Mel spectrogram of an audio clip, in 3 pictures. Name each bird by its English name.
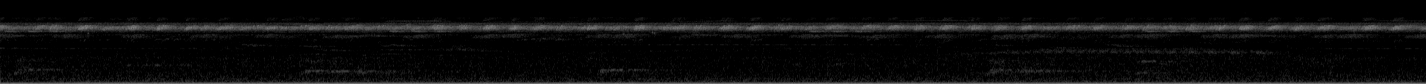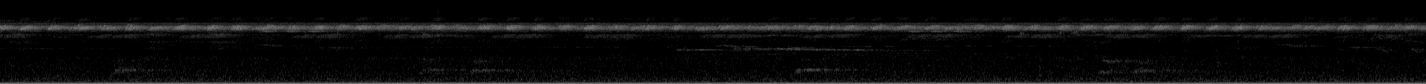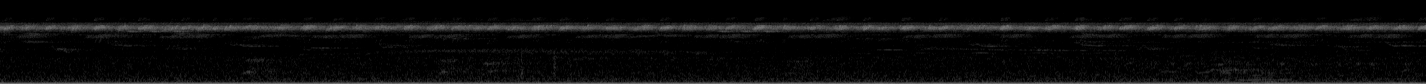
unidentified bird, Hauxwell's Thrush, Fasciated Antshrike, Black-faced Antthrush, Piratic Flycatcher, Buff-throated Woodcreeper, Thrush-like Wren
